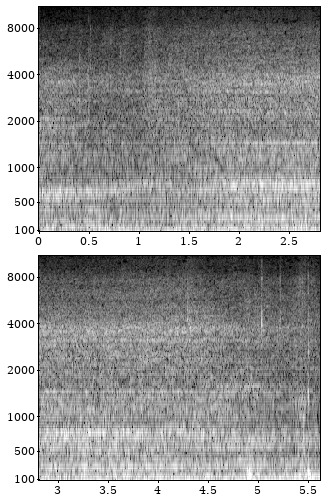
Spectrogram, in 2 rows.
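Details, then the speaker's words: Diesel heater installed in a 1999 Bluebird TC/2000 skoolie conversion, tested after being secured in place: even low rumble with a steady mid-pitched fan hum, no surging or knocking; running normally. "That sounds like it'll work, and I'll be back in a second. That definitely works."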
